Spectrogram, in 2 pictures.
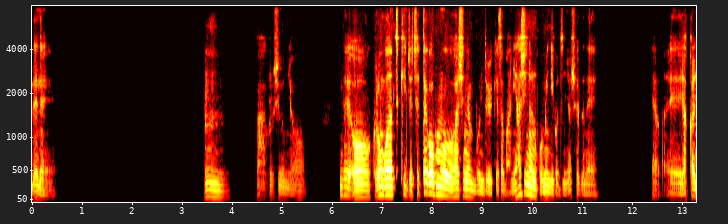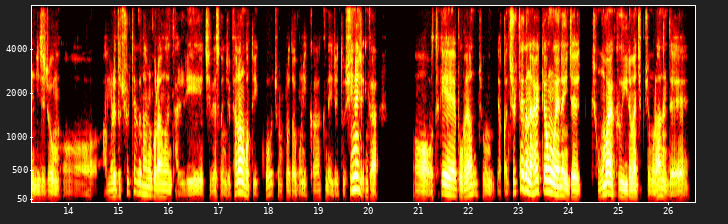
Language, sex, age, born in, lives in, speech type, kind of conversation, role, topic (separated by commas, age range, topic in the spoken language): Korean, male, 35-39, United States, United States, conversation, advice, advisor, 업무와 개인 시간의 경계를 정해 스트레스를 어떻게 관리하면 좋을까요?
